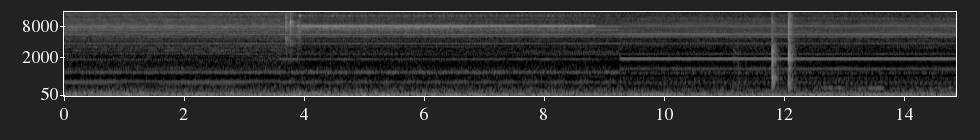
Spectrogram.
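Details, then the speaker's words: AMD Radeon R9 Fury X graphics card from the initial batch with the known bad pump: several steady high-pitched tones over a soft low hum shifting slightly with load, a noisy pump whine. "next I'll stop The Fan so you can hear just the pump alone and finally noise samples for startup a stress test and a shutdown"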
